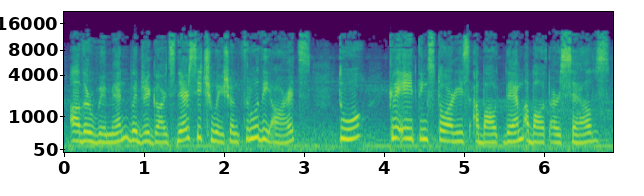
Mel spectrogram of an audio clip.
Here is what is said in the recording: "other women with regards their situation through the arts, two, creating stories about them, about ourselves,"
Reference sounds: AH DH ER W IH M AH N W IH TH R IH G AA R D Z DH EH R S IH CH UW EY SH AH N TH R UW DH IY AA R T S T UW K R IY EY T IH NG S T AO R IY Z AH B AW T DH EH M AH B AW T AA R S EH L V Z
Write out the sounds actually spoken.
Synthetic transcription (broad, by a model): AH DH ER W IH M AH N W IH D R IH G AA R D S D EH R S IH CH UW EY SH AH N TH R UW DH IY AA R T S T UW K R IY EY T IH NG S T AO R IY S AH B AW T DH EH M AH B AW T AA R S EH L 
